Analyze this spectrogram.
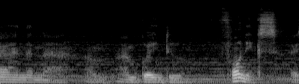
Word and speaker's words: Phoenix: He laughs first, and then he goes, that's not Phoenix, that's Phoenix. And that's how I learned my first, the first correct pronunciation of the city that I was actually gonna call my home with my family.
